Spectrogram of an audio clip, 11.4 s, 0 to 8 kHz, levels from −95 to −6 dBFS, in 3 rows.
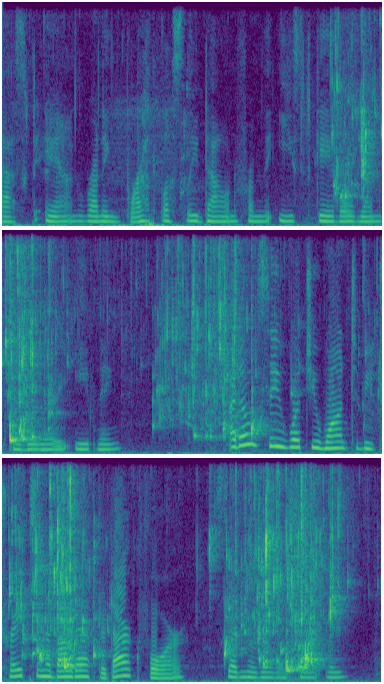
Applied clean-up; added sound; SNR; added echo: none; Sink (filling or washing); 0 dB; none.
